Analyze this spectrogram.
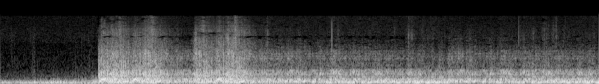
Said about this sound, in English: The sound of the explosion finally caught up with us. Out of the great silence came a mighty thunder. It was the blast of thousands of blockbusters going off simultaneously at one pinpoint. The thunder reverberated all through the desert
